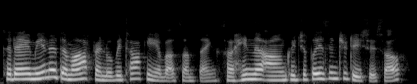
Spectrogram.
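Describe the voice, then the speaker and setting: A woman's voice: fairly high pitch, lively intonation, rapid-fire. A young woman reading out a prepared talk as a student presenter in a class. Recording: dull lo-fi sound.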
